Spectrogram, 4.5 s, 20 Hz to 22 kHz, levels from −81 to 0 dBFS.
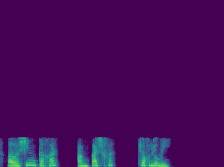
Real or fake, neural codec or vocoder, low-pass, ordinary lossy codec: real; none; 7.2 kHz; AAC, 16 kbps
